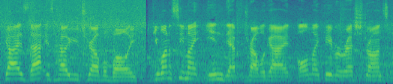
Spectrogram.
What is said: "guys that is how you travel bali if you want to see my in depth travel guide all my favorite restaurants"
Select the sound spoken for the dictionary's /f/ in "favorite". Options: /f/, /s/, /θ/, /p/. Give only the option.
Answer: /f/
